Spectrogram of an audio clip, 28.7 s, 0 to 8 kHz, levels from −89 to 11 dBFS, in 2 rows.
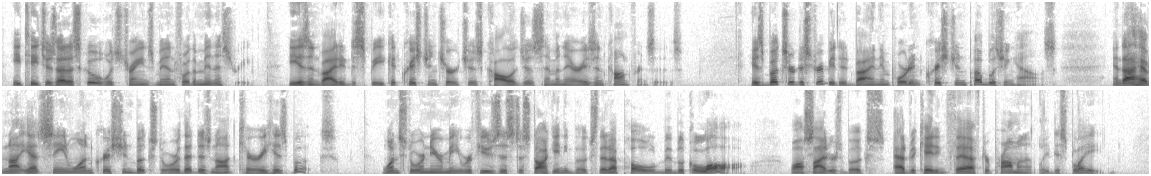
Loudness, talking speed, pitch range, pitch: -28 LUFS, 145 wpm, 95-135 Hz, 110 Hz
